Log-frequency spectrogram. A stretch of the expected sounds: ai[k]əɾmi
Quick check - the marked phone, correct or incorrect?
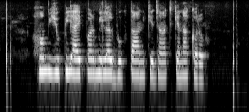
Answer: incorrect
